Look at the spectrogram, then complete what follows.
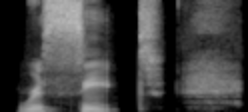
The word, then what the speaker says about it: receipt: meal room service meal receipt receipt receip receipt has a very interesting spelling there is a p in the spelling of this word but we do not pronounce it the pronunciation is receipt a receipt is a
